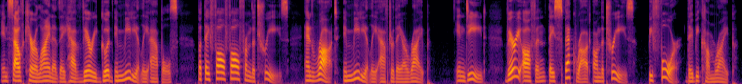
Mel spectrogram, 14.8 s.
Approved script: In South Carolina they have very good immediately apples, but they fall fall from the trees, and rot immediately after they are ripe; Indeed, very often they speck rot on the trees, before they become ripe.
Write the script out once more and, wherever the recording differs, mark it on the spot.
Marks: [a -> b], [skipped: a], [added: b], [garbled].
In South Carolina they have very good immediately apples, but they fall fall from the trees, and rot immediately after they are ripe; Indeed, very often they speck rot on the trees, before they become ripe.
